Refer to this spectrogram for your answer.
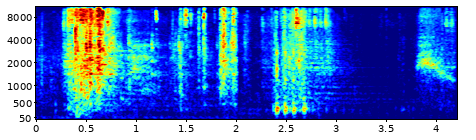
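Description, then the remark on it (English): Mechanical clunks and rattling churns as a raised-up motorcycle with a high-compression engine is kickstarted in several quick attempts, giving full rolls on the kickstarter, the engine briefly coughing without catching, then a faint sliding rattle at the end. “so we cut the bike off and raised it up so we could get a full roll on the Kickstarter, and that seems to do it with this high compression engine.”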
